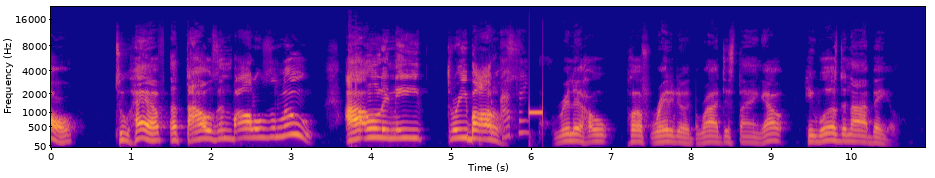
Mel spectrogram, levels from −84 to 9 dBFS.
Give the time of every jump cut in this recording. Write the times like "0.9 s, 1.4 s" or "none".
6.1 s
